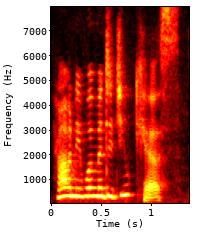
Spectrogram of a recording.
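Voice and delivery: high, sharp indignant question. A narrator's reading. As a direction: throw the question back at him. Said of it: "my chest rising with indignation".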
